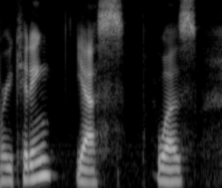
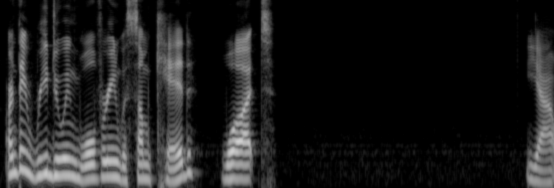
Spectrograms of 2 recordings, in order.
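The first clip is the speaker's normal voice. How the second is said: normal talking voice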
